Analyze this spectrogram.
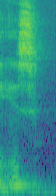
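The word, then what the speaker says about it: hay: what you can say is I thinner you know do you do dinner I then and it's spelled hey but it's pronounced how English people say the word I you know your height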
